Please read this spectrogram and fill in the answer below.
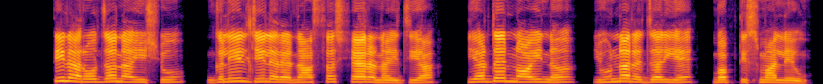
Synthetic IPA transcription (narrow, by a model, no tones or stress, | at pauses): t̪ɪnãɾoːd͡zanɐ̃jiːʃu | ɡɐliːld͡ʒeːlɛɾɛnaːsəʃɛːɾanaɪd͡zɪja | jɐɾd̪ənnːɔ̃ːinɐ | jʊɦənːaɾɛd͡zɐɾɪje | bɐp̚t̪ɪsmaleːuː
